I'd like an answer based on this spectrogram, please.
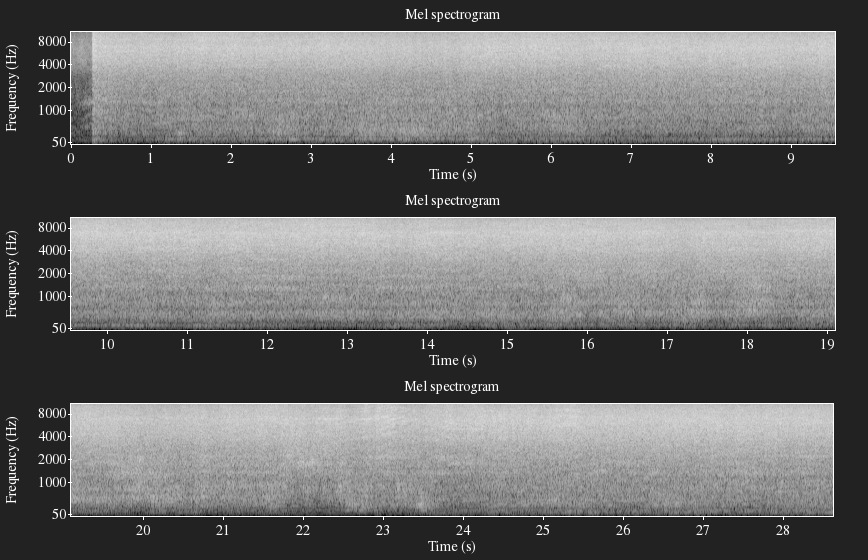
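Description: High-pressure washer spray blasting water against a combine harvester: a loud, steady hiss of spray that cuts in suddenly at the start, with a faint steady low hum beneath it.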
